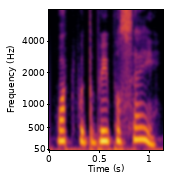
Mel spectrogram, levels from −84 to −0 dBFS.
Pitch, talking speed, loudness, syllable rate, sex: 215 Hz, 260 wpm, -16 LUFS, 6.1 syllables/s, female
